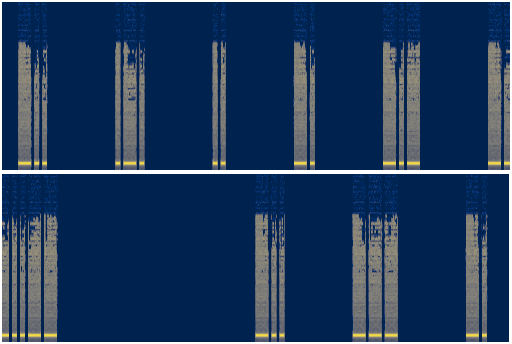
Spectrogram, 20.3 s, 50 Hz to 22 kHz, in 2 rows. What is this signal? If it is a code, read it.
Morse code, heard as a keyed tone, about 15 wpm, spaced as for 5 wpm, 1000 Hz. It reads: DRINK, DON
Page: New quotes every day in morse code at 5 Words per minute.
